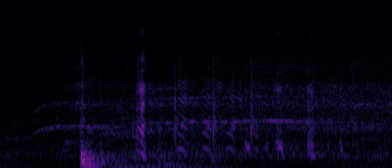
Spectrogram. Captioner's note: applause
